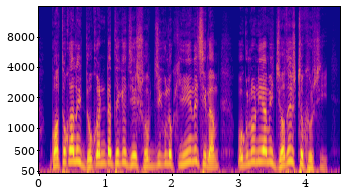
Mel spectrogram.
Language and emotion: Bengali, happy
